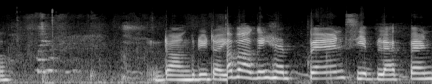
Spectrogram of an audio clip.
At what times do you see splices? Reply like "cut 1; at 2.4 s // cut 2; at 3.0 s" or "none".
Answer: cut 1; at 2.3 s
